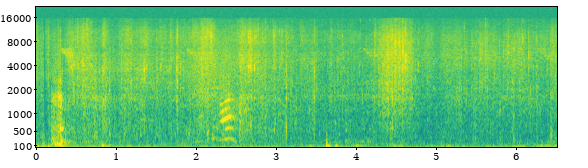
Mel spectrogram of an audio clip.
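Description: Near silence: faint outdoor background with one brief, faint, high wavering squeak about two seconds in, the cry of a baby macaque.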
